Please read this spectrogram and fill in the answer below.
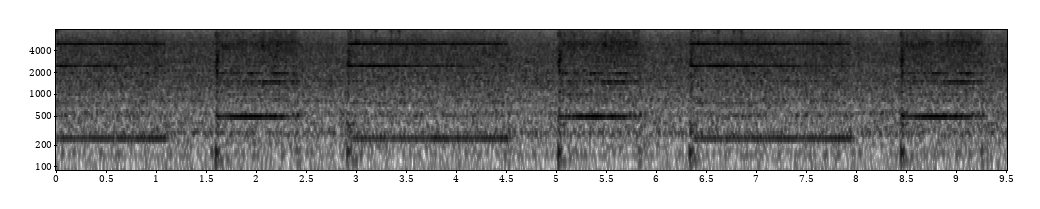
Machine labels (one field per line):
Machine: slide rail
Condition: normal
